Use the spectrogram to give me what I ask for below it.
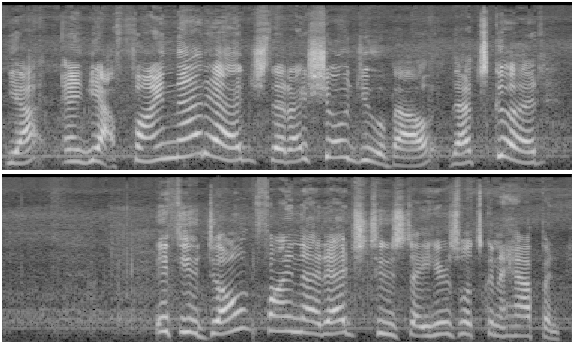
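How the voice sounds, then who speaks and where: High-pitched, encouraging woman ski instructor. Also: expressive, unhurried. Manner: frequent checking questions like okay and right. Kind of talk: hands-on beginner lesson talk. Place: outdoors on a ski slope. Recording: outdoor recording with faint background noise.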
